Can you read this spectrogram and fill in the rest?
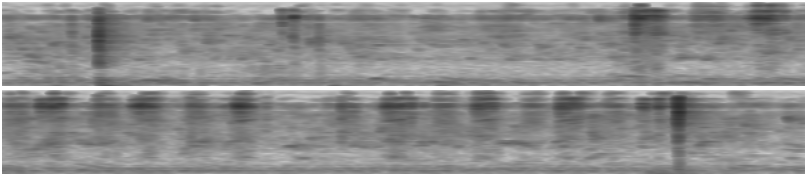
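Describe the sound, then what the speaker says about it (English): Scissors snip through fabric around a bra cup while sewing, a series of faint, close clicks and cuts at an uneven pace over quiet room tone. "So cut right along there. I'm gonna do the same for this side."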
